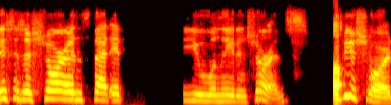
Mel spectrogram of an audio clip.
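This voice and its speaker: At a fairly slow pace with long, frequent pauses, a woman speaks in a fairly high pitch with lively intonation. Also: quiet background. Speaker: comedian guest. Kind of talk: pitchman patter, mock carnival-barker sales pitch.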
